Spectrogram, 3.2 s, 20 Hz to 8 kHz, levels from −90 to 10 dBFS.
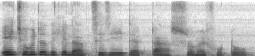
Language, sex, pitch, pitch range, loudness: Bengali, female, 255 Hz, 240-290 Hz, -17 LUFS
